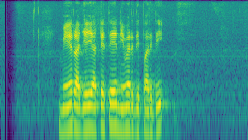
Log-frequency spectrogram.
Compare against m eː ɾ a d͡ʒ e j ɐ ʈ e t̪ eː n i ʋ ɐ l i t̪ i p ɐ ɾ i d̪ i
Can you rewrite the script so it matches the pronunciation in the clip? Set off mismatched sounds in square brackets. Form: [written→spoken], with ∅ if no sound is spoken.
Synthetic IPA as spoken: m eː ɾ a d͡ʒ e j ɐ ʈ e t̪ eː n i ʋ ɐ [l→ɾ] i [t̪→d̪] i p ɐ ɾ i d̪ i

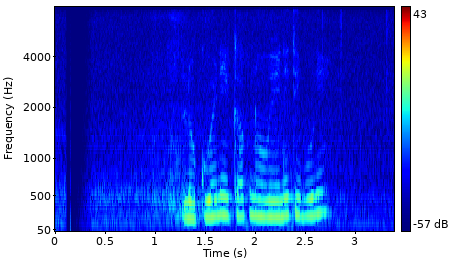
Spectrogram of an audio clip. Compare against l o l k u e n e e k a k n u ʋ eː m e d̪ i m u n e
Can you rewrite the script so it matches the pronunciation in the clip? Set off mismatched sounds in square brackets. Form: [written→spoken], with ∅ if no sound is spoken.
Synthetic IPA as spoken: l o [l→∅] k u e n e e k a k n [u→o] ʋ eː [m→n] e [d̪→t̪] i [m→b] u n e

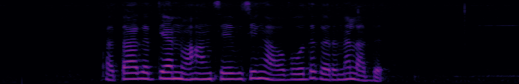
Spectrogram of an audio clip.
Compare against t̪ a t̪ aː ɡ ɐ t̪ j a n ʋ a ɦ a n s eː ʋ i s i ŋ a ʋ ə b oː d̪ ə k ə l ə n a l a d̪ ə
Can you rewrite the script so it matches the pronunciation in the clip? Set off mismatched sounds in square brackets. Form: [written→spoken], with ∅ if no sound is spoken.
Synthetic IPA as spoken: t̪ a t̪ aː ɡ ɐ t̪ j a n ʋ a ɦ a n s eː ʋ i s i ŋ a ʋ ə b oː d̪ ə k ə [l→ɾ] ə n [a→ə] l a d̪ ə

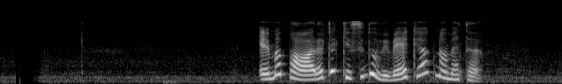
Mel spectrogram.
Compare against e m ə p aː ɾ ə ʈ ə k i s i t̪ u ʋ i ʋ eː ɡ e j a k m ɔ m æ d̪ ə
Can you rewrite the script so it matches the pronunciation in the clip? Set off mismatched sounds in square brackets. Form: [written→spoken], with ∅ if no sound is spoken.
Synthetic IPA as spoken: e m ə p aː ɾ ə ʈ ə k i s i [t̪→d̪] u ʋ i ʋ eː [ɡ→k] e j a k [m→n] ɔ m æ [d̪→t̪] ə

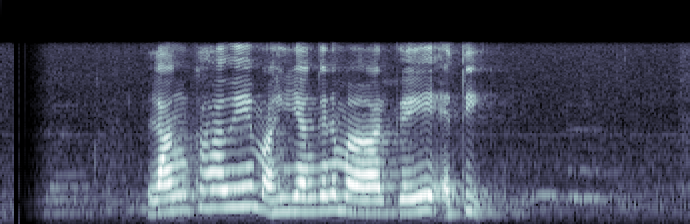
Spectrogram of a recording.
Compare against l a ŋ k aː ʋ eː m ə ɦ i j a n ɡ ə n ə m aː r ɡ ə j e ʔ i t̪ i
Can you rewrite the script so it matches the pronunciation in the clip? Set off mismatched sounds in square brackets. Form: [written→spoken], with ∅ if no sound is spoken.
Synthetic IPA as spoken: l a ŋ k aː ʋ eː m [ə→a] ɦ i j a [n→ŋ] ɡ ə n ə m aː r ɡ ə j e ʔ [i→æ] t̪ i

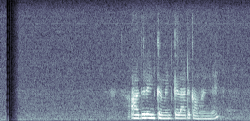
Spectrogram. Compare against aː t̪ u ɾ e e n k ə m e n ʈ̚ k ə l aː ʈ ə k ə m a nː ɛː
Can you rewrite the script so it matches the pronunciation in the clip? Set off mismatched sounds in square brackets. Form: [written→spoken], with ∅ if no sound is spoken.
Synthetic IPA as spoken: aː [t̪→d̪] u ɾ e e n k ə m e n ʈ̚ k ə l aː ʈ ə k [ə→a] m a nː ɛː

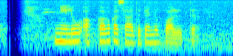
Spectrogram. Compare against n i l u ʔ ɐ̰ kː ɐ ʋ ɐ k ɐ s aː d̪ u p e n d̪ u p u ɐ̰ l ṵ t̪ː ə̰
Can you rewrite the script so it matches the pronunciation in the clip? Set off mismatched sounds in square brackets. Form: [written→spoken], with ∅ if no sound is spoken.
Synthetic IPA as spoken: n i l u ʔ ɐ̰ kː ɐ ʋ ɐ k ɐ s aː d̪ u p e n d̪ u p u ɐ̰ l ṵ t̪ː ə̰

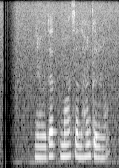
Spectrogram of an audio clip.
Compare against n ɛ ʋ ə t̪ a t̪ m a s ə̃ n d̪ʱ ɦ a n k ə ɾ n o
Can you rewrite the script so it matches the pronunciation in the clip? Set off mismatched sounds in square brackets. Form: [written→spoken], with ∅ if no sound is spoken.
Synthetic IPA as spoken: n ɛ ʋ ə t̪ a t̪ m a s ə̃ n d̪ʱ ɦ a n k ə ɾ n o

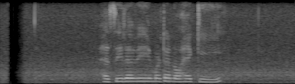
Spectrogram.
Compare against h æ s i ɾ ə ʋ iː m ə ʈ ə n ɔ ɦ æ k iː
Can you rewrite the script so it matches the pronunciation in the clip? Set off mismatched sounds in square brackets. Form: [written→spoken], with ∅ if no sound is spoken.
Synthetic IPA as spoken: h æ s i ɾ ə ʋ iː m ə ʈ ə n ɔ ɦ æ k iː

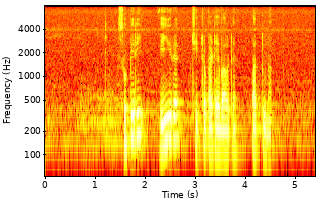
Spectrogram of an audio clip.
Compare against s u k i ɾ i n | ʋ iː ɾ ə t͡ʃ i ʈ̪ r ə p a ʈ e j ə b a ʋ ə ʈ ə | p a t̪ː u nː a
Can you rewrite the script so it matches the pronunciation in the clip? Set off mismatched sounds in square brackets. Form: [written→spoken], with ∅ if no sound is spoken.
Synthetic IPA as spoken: s u [k→p] i ɾ i [n→∅] | ʋ iː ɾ ə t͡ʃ i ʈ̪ r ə p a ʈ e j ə b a ʋ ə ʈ ə | p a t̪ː u [nː→n] a

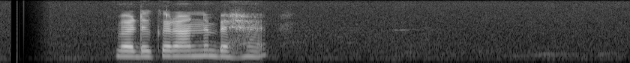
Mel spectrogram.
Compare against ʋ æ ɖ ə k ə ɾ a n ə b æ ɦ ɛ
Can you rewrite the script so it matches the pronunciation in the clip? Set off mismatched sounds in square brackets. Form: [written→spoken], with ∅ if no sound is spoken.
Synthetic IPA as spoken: ʋ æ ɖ ə k ə ɾ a [n→nː] ə b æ ɦ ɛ

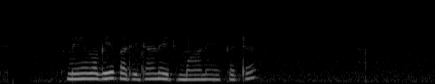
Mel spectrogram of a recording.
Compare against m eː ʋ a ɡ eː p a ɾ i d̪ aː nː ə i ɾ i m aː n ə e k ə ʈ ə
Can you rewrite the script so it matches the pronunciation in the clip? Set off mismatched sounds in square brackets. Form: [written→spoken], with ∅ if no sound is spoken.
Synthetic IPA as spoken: m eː ʋ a ɡ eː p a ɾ i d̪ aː [nː→n] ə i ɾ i m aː n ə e k ə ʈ ə

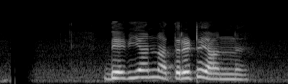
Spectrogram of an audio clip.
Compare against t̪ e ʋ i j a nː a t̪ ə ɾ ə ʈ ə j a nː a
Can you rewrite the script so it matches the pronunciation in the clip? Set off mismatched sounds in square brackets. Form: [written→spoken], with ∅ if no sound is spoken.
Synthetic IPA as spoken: [t̪→d̪] e ʋ i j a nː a t̪ ə ɾ ə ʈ ə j a nː [a→ə]

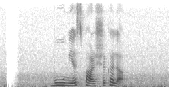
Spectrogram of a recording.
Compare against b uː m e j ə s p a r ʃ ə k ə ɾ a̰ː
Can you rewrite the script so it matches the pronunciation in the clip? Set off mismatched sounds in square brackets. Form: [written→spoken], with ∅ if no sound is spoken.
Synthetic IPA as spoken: b uː m [e→i] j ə s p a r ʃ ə k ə [ɾ→l] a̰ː

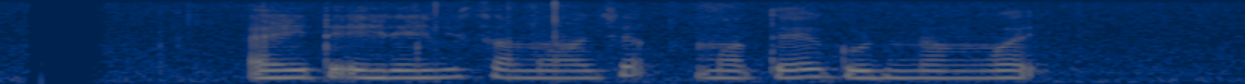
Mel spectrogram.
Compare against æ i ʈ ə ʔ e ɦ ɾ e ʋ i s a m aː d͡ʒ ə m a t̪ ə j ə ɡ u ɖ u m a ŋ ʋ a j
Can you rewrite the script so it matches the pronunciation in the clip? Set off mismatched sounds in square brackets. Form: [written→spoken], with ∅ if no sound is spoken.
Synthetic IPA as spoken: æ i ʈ ə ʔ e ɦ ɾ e ʋ i s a m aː d͡ʒ ə m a t̪ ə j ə ɡ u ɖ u [m→n] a ŋ ʋ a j

